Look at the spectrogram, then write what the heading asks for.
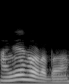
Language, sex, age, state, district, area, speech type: Santali, female, 60+, Odisha, Mayurbhanj, rural, spontaneous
